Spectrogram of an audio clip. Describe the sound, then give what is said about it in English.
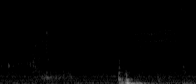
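A person chewing food: one short, muffled crunch of a bite partway through, surrounded by near silence with no talking. “I'm so sorry. I'm chewing.”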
